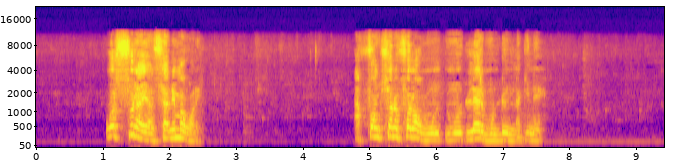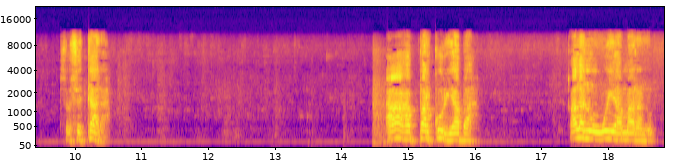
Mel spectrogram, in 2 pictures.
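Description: An older man speaks with animation in bursts, close to a microphone, with pauses between phrases.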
